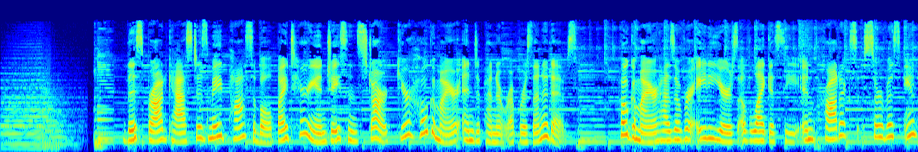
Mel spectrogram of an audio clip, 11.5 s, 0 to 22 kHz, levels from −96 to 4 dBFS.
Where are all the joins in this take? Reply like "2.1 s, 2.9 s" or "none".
1.4 s

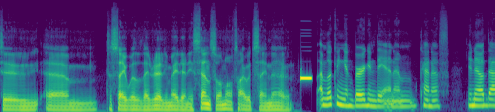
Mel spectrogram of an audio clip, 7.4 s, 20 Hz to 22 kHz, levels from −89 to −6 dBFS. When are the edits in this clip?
4.8 s

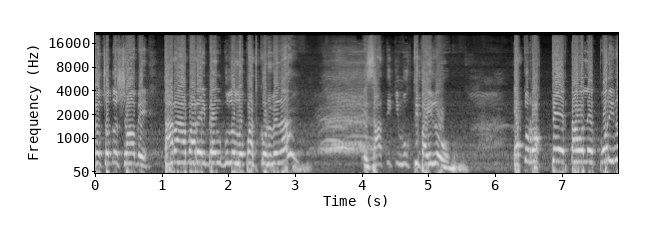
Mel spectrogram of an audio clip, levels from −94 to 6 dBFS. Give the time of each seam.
none

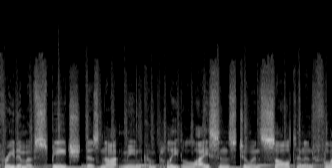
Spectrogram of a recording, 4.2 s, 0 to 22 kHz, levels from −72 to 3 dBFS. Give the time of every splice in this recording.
none

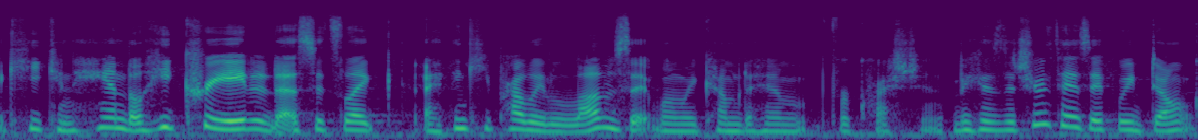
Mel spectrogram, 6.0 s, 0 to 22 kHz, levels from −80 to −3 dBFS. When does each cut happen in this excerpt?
2.1 s, 4.6 s

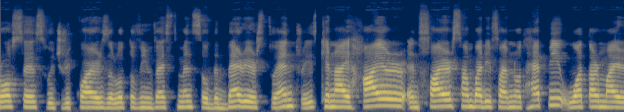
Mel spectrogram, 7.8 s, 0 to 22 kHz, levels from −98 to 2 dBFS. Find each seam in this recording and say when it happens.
4.0 s

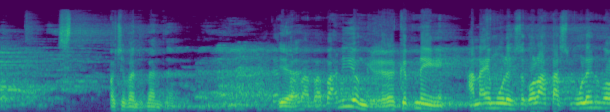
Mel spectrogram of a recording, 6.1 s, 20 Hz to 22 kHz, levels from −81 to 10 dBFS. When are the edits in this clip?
3.1 s

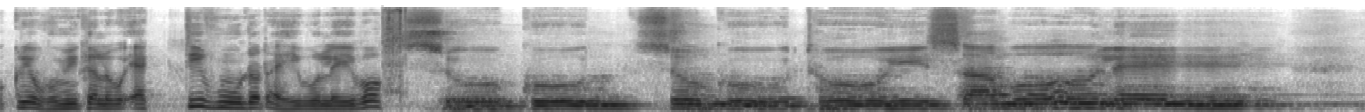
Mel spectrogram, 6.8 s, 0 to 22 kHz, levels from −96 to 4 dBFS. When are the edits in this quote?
2.1 s

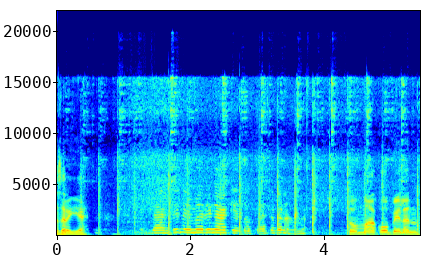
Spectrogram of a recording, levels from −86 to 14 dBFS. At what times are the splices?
none

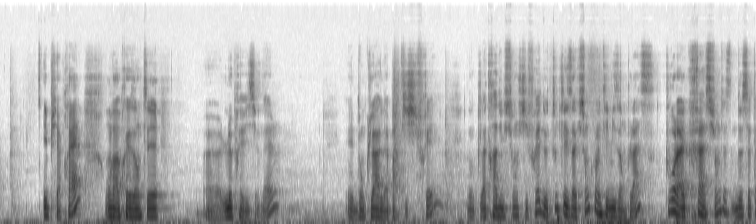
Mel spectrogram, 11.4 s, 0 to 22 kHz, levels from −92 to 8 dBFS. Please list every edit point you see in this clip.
9.8 s

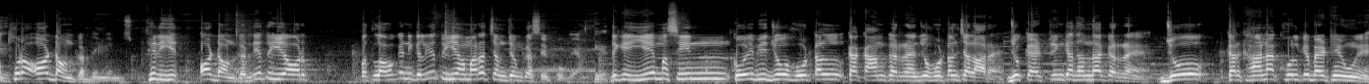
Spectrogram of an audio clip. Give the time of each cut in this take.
1.3 s, 6.0 s, 7.3 s, 8.5 s, 10.0 s, 11.5 s, 12.1 s

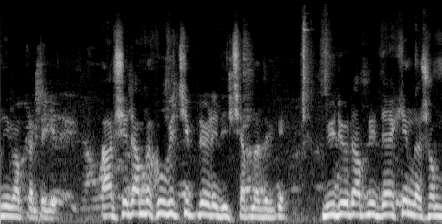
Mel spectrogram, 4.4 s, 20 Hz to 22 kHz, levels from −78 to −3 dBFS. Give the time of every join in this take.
none

